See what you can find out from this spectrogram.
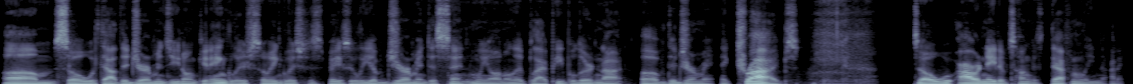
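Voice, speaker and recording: A man's voice: a bass voice, level tone, a little fast, dry recording. An American man reading a book aloud and commenting on it, stopping often for ums, uhs and restarts. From United States.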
